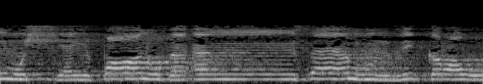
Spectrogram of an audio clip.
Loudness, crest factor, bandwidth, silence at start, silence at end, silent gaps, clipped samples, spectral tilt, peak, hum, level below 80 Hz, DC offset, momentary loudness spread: -23 LUFS; 14 dB; 6.6 kHz; 0 s; 0 s; none; under 0.1%; -4.5 dB/octave; -8 dBFS; none; -66 dBFS; under 0.1%; 7 LU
